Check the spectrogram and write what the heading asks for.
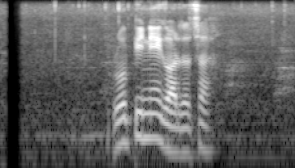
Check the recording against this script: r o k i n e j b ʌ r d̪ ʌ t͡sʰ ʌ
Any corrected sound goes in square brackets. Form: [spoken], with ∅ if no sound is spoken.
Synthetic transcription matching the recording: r o [p] i n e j [ɡ] ʌ r d̪ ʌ t͡sʰ ʌ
